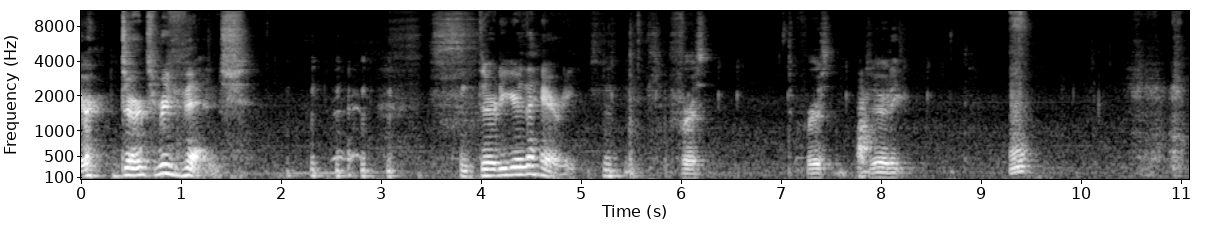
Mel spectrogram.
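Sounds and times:
speech: 0:00.0 - 0:01.7, 0:03.8 - 0:06.4, 0:07.3 - 0:08.4, 0:09.3 - 0:09.6
faint breathy noise: 0:03.0 - 0:04.0
short buzzy fart-like burst: 0:09.3 - 0:09.7.

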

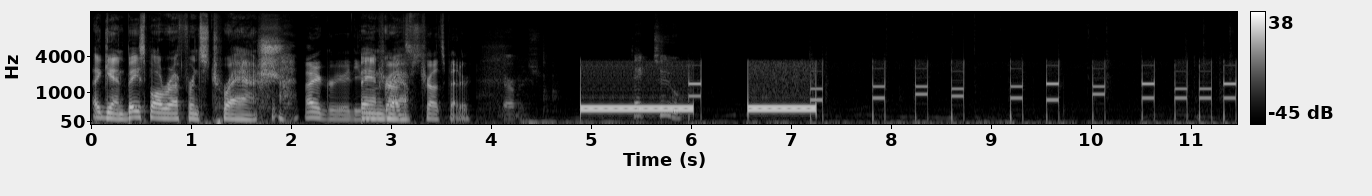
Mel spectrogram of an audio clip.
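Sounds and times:
speech: 0:00.0 - 0:04.4
short steady telephone tone: 0:04.9 - 0:07.3.

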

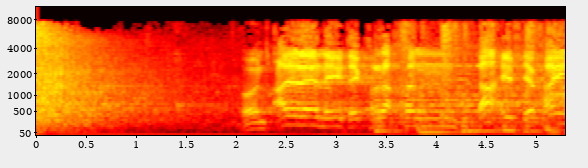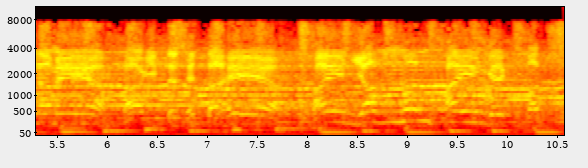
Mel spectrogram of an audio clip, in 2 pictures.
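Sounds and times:
gunshot with long echo: 0:00.0 - 0:01.4
speech: 0:02.1 - 0:10.5.

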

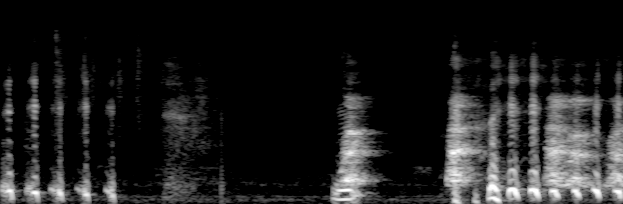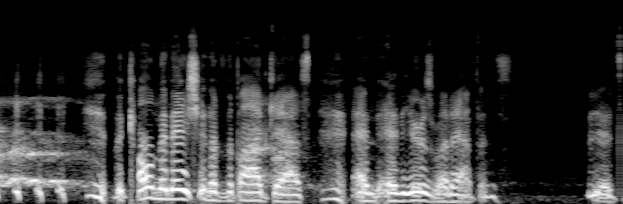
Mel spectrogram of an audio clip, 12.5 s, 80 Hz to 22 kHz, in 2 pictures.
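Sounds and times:
laughter: 0:00.0 - 0:01.3, 0:04.6 - 0:07.6
speech: 0:03.4 - 0:03.8, 0:04.9 - 0:06.5, 0:07.2 - 0:11.5, 0:12.2 - 0:12.4
several dogs barking and yipping: 0:03.4 - 0:07.2.

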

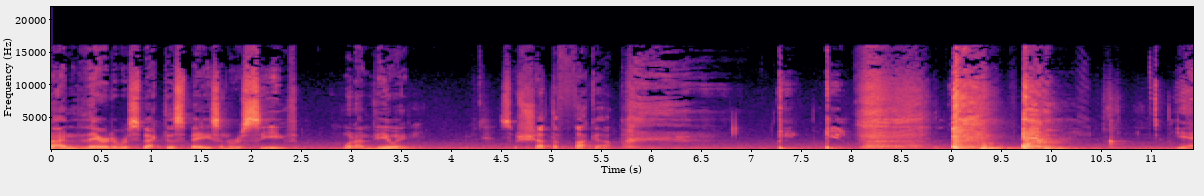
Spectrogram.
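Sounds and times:
speech: 0:00.0 - 0:03.7, 0:04.5 - 0:06.0
dry cough from a dry throat: 0:07.3 - 0:08.1, 0:09.0 - 0:10.3.

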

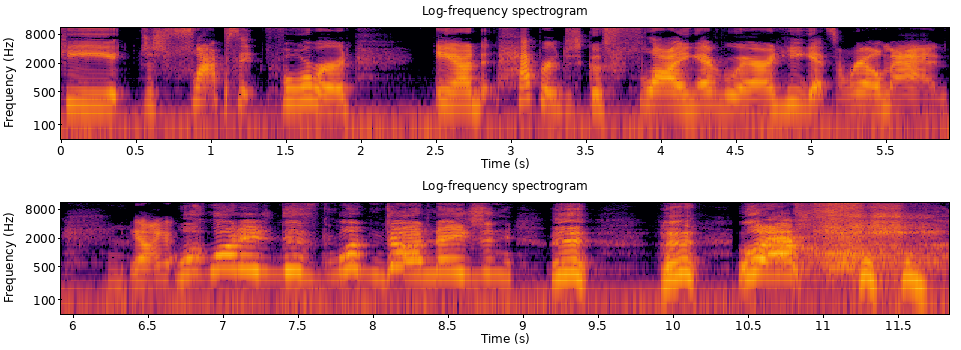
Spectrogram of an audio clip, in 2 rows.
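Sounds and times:
speech: 0:00.0 - 0:11.8
voice imitating a man sneezing hard into a napkin: 0:09.2 - 0:11.8.

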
